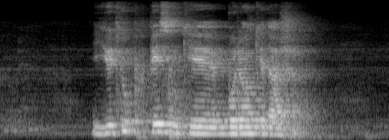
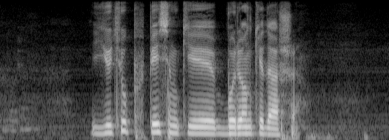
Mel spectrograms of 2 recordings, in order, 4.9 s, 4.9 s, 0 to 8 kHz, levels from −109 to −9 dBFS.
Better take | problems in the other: second | room echo; dies away in 0.9 s

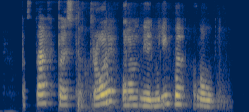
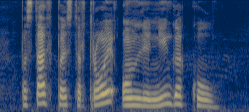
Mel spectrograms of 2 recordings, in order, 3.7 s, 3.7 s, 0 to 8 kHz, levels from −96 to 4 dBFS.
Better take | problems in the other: second | noise reduction (neural mask model DeepFilterNet 3)

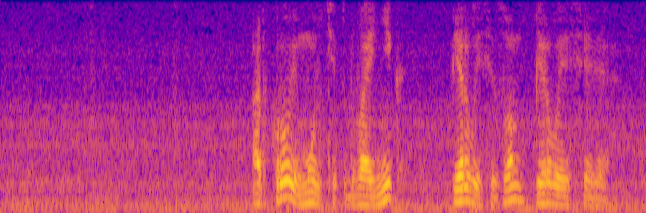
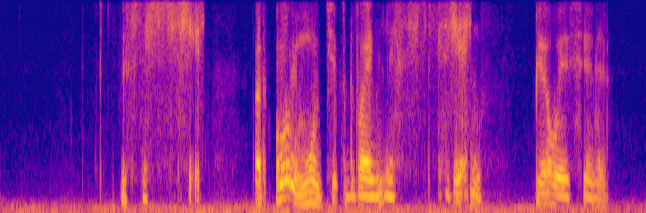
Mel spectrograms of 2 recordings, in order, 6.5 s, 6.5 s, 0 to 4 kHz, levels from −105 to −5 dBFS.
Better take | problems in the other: first | noise reduction (neural diffusion model UNIVERSE++)

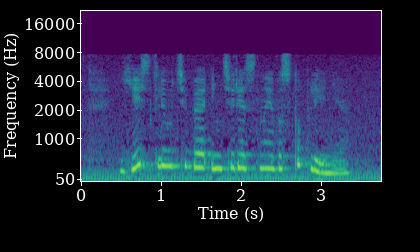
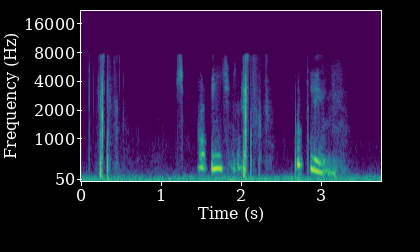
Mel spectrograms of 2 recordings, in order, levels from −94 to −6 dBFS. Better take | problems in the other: first | noise reduction (neural diffusion model UNIVERSE++)

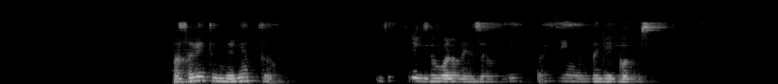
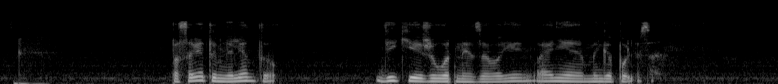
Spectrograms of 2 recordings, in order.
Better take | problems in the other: second | noise reduction (neural mask model DeepFilterNet 3)

